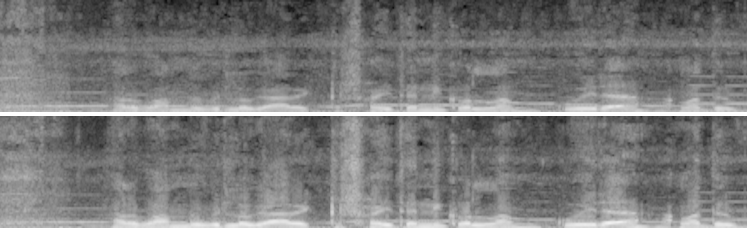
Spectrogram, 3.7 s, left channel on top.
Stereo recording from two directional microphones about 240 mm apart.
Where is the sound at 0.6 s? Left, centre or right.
Right.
